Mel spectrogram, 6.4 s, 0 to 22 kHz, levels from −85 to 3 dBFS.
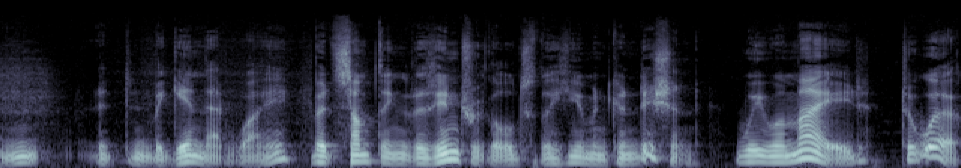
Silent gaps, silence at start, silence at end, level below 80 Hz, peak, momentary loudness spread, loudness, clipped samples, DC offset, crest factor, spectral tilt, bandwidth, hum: none; 0 s; 0 s; -50 dBFS; -4 dBFS; 12 LU; -24 LUFS; under 0.1%; under 0.1%; 20 dB; -6 dB/octave; 15 kHz; none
